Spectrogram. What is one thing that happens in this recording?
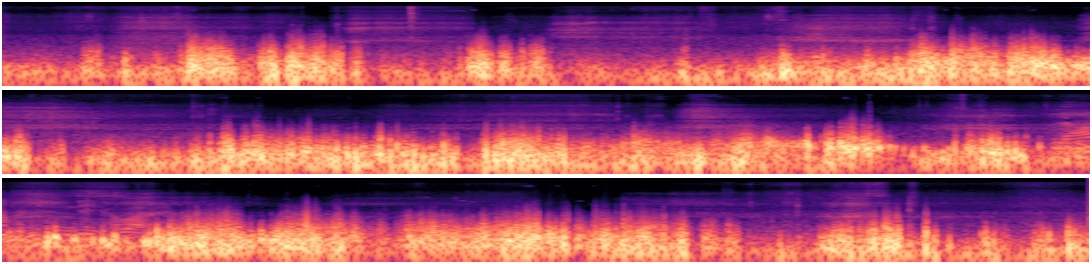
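Strong wind gusts and buffets outdoors.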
